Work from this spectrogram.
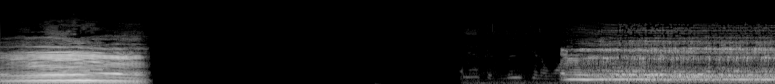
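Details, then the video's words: Camel giving a deep, harmonic moaning groan for about a second and a half, then silence, followed by a few soft grunts and a second rough, sustained bellow that runs to the end. "CAMEL SOUND EFFECT 낙타 울음소리"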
